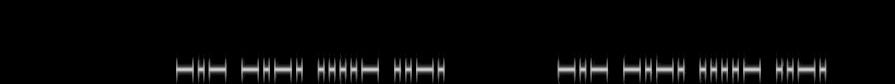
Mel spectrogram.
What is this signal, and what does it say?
Morse code, heard as a keyed tone, about 23 wpm, 700 Hz. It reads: KC4F KC4F
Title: USA Call Signs - 4 Characters - Repeated 2x - 22wpm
